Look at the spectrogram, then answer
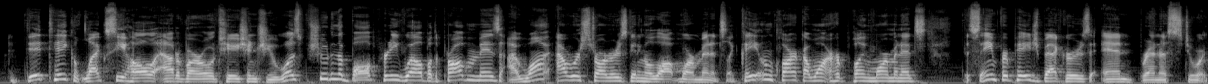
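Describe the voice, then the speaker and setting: With hardly any pauses, a man talks at a fairly quick pace and fairly high pitch, his pitch swinging very widely. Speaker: gaming youtuber. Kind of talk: gameplay commentary. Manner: stumbling over names.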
